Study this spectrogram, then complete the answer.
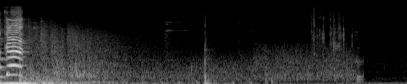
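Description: Sniper fire in the video game Just Cause 3: a loud, sharp shot at the start rings out into a long fading echo, then a fainter second crack follows about two seconds later.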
